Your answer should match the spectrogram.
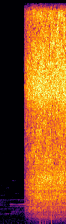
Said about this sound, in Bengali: এবার আমাদের তেলটা গরম হয়ে গেছে, আমি মশলাটা ছেড়ে দেবো।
